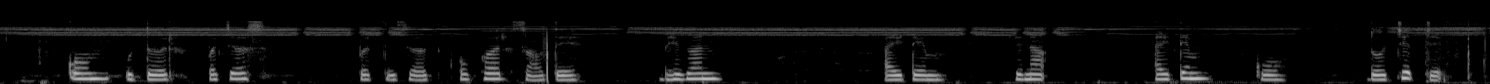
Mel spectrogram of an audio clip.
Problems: constant background noise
